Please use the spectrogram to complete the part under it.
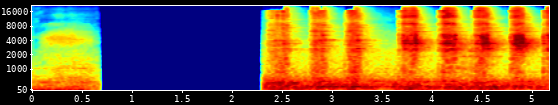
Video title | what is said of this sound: सर्वांच्याच आवडीचा एकच र्बेकफास्ट 🤗 , बनवायलाही खूप सोप 💁‍♀️ | आवाज पण त्याचा खरखर असं कुरकुरीत आवाज येतो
